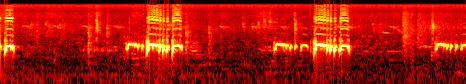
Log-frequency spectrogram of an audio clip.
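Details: Local zebra dove singing. A soft coo phrase leads into a loud run of rapid, bubbling coo notes, and the pattern repeats about every two and a half seconds.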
